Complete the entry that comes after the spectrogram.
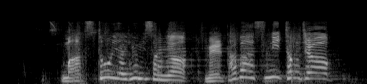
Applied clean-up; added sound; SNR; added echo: neural separator model SepFormer DNS4.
